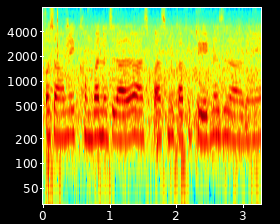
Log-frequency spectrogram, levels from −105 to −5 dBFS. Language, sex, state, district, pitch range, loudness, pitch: Hindi, female, Chandigarh, Chandigarh, 200-220 Hz, -16 LUFS, 210 Hz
